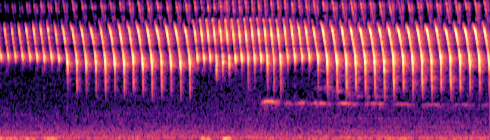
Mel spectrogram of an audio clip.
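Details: Gacor canary singing a special lure song to make other canaries respond; a fast, steady roll of down-slurred notes changes tour midway and runs on evenly, with a faint low whistle in the background.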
